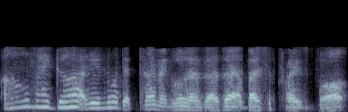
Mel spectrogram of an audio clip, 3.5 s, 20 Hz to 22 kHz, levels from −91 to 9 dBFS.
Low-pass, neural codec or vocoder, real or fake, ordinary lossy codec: 7.2 kHz; codec, 16 kHz, 2 kbps, FreqCodec, smaller model; fake; AAC, 16 kbps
